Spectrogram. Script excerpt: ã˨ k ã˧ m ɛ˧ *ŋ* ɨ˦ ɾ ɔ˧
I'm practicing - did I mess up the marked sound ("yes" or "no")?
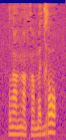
yes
